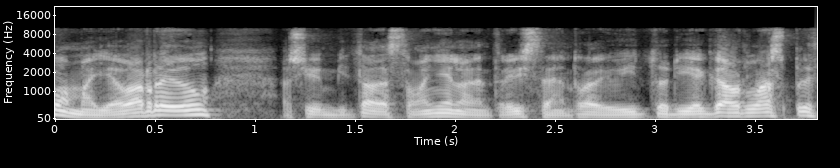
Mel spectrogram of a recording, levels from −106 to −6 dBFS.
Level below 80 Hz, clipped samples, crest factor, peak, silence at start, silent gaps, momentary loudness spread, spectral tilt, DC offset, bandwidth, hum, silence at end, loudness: -50 dBFS; under 0.1%; 14 dB; -6 dBFS; 0 s; none; 8 LU; -5.5 dB/octave; under 0.1%; 10 kHz; none; 0 s; -20 LUFS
